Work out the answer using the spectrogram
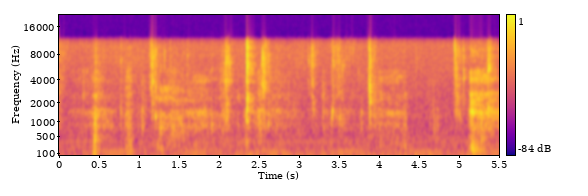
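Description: A person chewing food close to the microphone: scattered wet mouth clicks and smacks over a low steady hum.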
